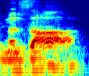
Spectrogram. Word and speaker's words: Meza: It's going to be presented by Meza, who I've recently heard you can also pronounce that Mazah.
